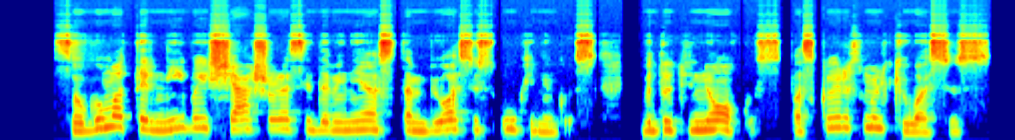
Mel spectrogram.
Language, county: Lithuanian, Vilnius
